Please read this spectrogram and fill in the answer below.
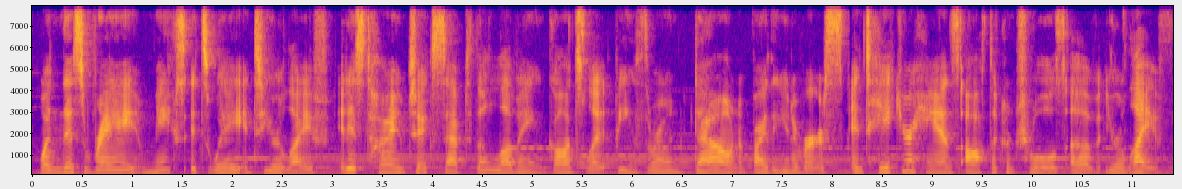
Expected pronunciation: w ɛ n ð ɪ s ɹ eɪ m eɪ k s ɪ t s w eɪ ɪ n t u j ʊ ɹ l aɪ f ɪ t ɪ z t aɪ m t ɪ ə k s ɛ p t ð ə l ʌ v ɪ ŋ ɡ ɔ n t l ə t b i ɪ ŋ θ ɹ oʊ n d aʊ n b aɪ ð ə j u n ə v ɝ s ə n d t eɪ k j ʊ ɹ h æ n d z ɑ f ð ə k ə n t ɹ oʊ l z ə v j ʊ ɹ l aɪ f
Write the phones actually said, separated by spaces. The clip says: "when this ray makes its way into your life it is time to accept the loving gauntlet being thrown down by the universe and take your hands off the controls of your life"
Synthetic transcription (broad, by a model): w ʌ n ð ɪ s ɹ eɪ m eɪ k s ɪ t s w eɪ ɪ n t u j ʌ ɹ l aɪ f ɪ t ɪ z t aɪ m t ɪ ə k s ɛ p t ð ə l ʌ v ɪ ŋ ɡ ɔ n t l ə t b i ɪ ŋ θ ɹ oʊ n d aʊ n b aɪ ð ə j u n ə v ɝ s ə n t eɪ k j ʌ ɹ h æ n d z ɑ f ð ə k ə n t ɹ oʊ l z ə v j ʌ ɹ l aɪ f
